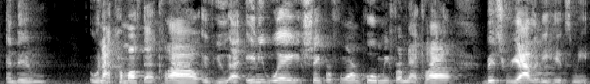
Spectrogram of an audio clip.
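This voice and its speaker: Animated young woman telling a wild story. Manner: animated, profane, sudden high-pitched outbursts. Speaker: storytime vlogger. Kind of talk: casual storytelling.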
